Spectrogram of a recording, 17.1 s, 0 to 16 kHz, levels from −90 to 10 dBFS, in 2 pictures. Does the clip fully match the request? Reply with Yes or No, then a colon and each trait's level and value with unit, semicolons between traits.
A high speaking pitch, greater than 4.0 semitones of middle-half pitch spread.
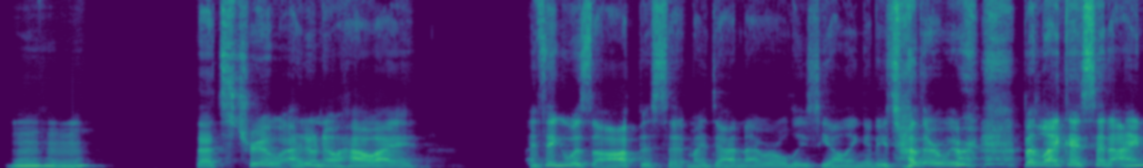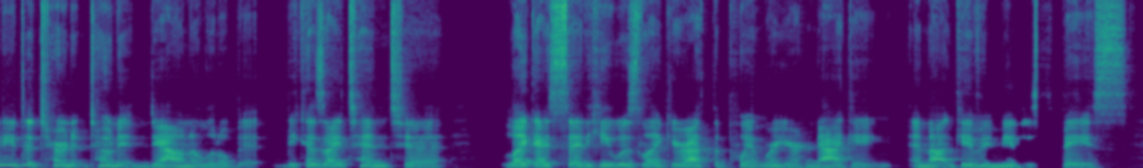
No: high, 200 Hz; average, 3.7 semitones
